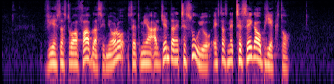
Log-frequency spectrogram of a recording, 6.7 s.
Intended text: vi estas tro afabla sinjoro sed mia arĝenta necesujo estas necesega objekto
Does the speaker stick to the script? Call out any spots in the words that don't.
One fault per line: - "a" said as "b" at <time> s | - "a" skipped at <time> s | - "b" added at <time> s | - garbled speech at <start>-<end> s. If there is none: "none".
none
